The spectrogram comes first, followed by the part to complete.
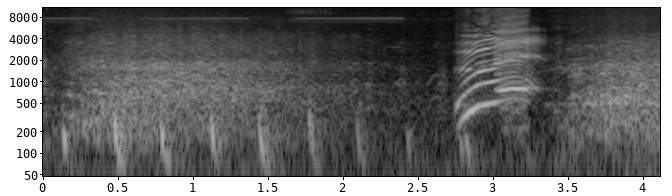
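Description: Studio audience laughing at a punchline, the laughter fading away over about two seconds. Near the end comes one short, loud vocal cry that rises and falls in pitch.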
